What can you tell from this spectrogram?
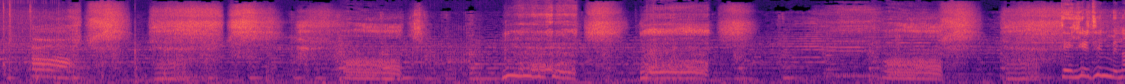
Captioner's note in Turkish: Derin iç çekme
